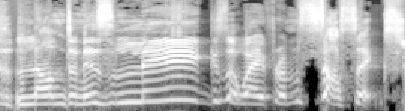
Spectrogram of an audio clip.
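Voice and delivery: high, drawn-out protest; angry scream. Acted. Grindlittle defends himself to Arthur, high angry cry. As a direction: protest it high and slow in indignation. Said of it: "Grinliddle screamed angrily".

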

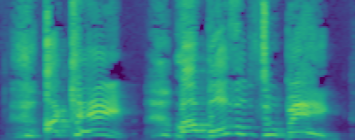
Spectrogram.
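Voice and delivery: high, wailing woman; panicking Lucretia voice. A narrator's reading. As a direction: protest helplessly, way up high.

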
